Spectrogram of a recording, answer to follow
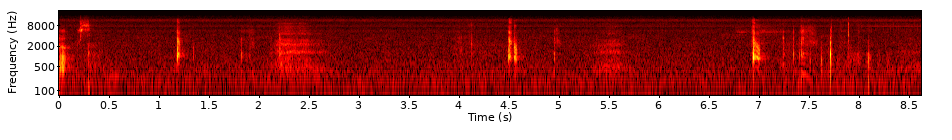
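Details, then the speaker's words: Baby with hiccups: a few sharp, brief hiccup-like clicks at irregular intervals with soft breathy sounds in a quiet room. "Have you got the hiccups?"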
